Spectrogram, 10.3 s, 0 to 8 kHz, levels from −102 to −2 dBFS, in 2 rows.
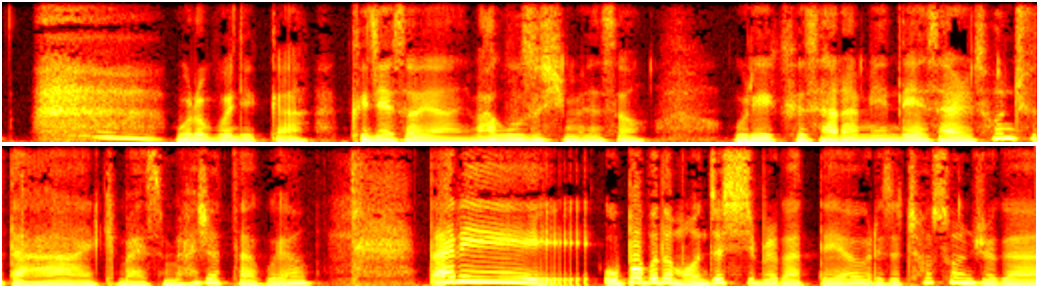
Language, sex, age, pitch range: Korean, female, 40-59, 145-215 Hz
